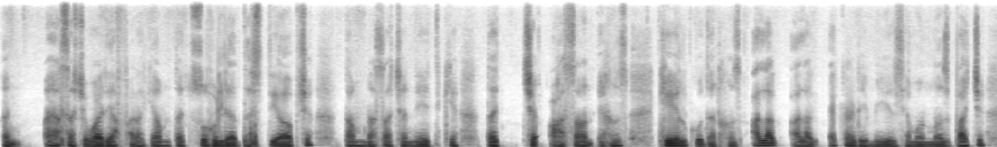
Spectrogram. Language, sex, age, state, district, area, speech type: Kashmiri, male, 18-30, Jammu and Kashmir, Baramulla, rural, spontaneous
